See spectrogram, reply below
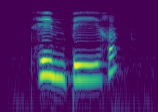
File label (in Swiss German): "hembeere", Bas Rhin; framboise; vin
